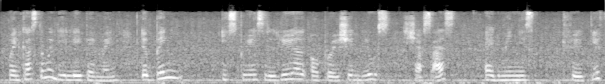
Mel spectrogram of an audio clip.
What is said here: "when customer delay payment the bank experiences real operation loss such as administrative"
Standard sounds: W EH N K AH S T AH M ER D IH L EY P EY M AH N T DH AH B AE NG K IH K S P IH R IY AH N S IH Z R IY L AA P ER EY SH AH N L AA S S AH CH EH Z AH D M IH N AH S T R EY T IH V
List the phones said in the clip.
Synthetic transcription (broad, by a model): W EH N K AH S T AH M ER D IH L EY B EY M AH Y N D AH B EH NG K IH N S P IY R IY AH N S R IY L AA P ER EY SH AH N L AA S SH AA S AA S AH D M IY N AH S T R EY T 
